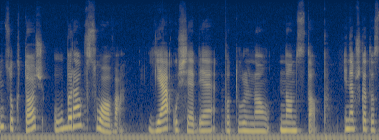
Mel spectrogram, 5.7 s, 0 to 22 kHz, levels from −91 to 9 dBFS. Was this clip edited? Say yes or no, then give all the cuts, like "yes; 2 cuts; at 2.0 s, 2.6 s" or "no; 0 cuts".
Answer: yes; 2 cuts; at 1.2 s, 3.3 s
